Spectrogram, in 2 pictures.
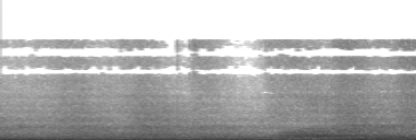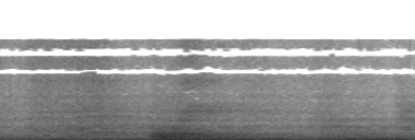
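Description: Steady low background hum and rumble with a few fixed low tones, and a brief louder swell about four seconds in.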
